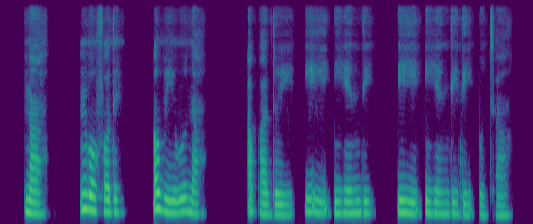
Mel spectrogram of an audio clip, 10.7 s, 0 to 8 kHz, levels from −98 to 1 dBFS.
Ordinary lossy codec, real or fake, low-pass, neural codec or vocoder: AAC, 48 kbps; fake; 7.2 kHz; codec, 16 kHz in and 24 kHz out, 1 kbps, XY-Tokenizer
